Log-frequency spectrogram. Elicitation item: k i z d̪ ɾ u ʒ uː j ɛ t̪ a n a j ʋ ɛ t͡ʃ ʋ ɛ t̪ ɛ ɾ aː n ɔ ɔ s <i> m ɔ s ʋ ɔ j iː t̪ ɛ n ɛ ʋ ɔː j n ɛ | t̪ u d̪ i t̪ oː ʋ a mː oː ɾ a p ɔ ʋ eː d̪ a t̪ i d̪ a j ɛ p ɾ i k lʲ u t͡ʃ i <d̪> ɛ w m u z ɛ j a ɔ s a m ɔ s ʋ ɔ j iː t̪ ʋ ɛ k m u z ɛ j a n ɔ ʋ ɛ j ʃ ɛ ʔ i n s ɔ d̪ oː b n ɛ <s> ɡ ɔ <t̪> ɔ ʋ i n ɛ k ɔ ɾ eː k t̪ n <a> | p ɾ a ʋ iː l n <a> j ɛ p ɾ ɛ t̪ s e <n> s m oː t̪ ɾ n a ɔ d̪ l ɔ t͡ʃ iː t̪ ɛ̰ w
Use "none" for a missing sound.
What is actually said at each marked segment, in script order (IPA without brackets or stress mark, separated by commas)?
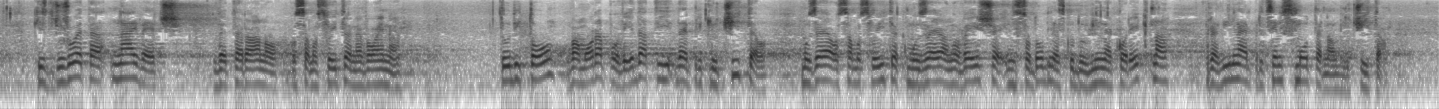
a, t̪, z, d̪, a, a, m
